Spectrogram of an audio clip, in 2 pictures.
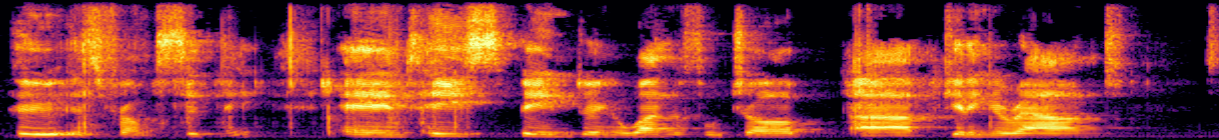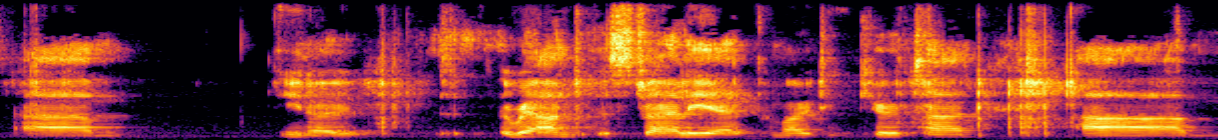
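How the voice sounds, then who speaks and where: A man's voice: on the low side, sharp tone, poor audio. A man from New Zealand with a New Zealand accent, answering interview questions thoughtfully, with many ums and restarts. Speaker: kirtan teacher.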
